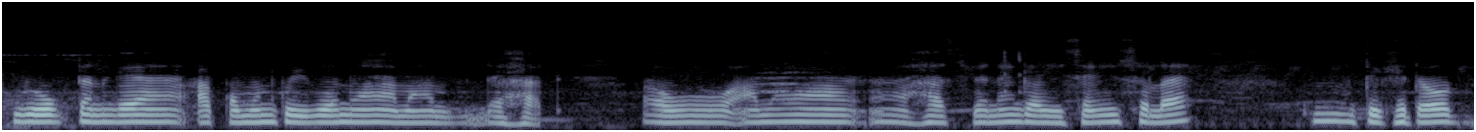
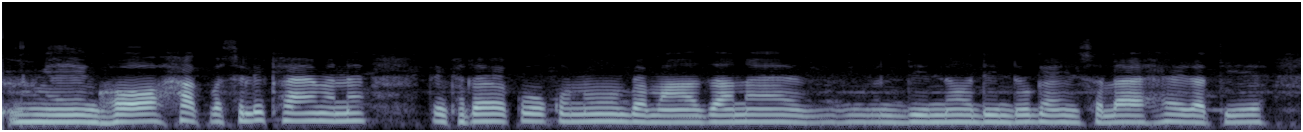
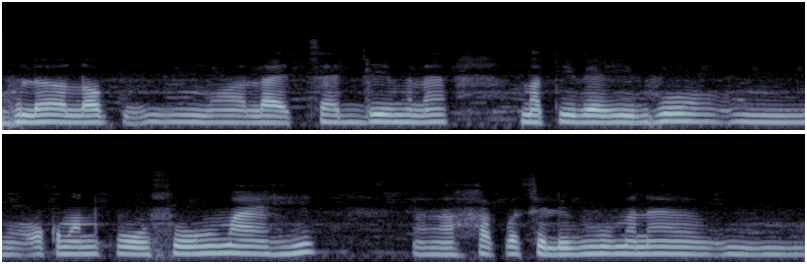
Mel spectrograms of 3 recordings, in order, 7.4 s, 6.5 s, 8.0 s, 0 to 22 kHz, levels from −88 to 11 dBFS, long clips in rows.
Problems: constant background noise, background conversations at intervals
